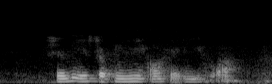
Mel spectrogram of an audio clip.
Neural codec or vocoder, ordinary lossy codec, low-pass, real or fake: codec, 44.1 kHz, 2.6 kbps, DAC; AAC, 32 kbps; 7.2 kHz; fake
